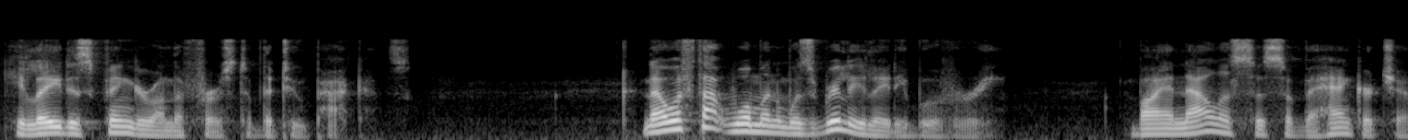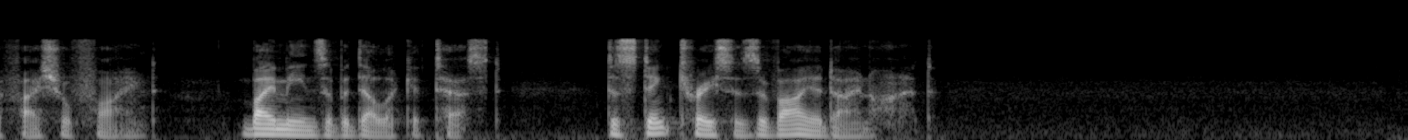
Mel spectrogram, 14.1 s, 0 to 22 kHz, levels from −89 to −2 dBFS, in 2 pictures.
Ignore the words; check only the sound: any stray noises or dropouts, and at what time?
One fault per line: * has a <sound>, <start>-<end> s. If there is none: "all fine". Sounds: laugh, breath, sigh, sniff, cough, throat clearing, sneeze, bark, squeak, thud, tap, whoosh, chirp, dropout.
all fine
